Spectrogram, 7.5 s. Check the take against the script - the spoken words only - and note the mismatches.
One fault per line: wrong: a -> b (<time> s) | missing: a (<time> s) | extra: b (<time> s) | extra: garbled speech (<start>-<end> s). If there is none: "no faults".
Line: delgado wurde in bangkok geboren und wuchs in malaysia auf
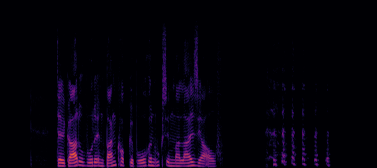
missing: und (3.1 s)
